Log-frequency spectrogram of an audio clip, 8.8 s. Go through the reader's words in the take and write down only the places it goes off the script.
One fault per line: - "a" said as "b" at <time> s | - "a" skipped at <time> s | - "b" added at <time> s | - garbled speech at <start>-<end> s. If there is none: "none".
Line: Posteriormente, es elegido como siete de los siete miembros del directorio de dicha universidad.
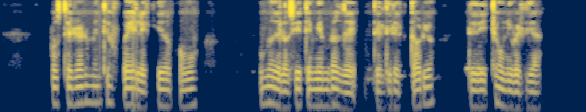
- "es" said as "fue" at 1.7 s
- "siete" said as "uno" at 3.9 s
